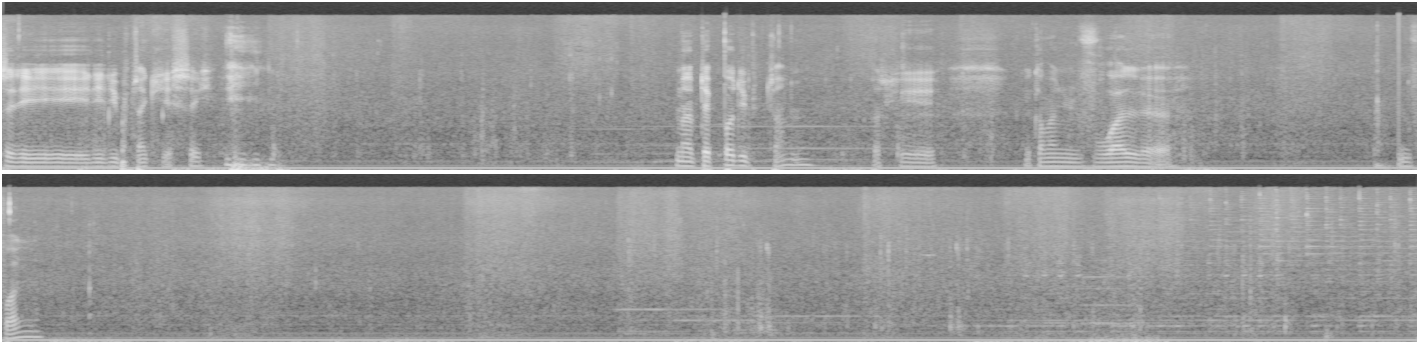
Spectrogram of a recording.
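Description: Stormy waves surge and splash against a wooden ship.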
